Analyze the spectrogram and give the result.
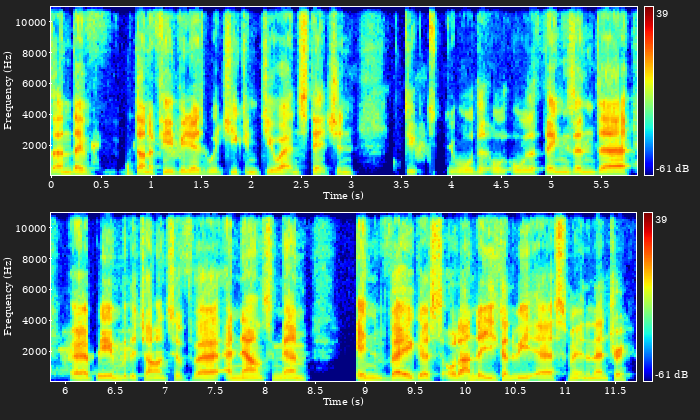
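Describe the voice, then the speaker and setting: Bright-voiced man hosting a podcast. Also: mid-range voice, clean tone, no room sound. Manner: rambling, halting, with many fillers and restarts. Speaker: podcast host. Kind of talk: casual news chat.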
